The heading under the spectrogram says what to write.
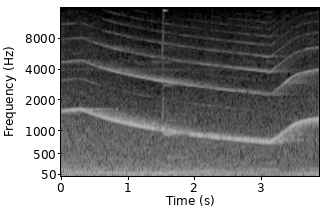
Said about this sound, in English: Fuck it, I'll just turn the siren off.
